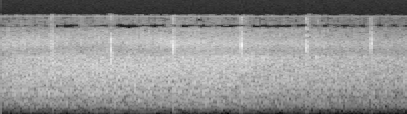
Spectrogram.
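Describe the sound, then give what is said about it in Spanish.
A crowd of pilgrims in Rome applauds to greet fathers on the feast of Saint Joseph. Many hands make a dense, steady patter that stays fairly faint and even throughout. “A todos los papás, saludémoslos con un gran aplauso.”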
